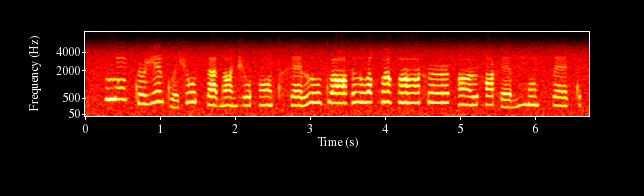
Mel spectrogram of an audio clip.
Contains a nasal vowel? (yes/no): yes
